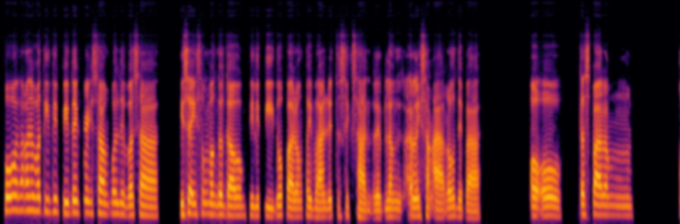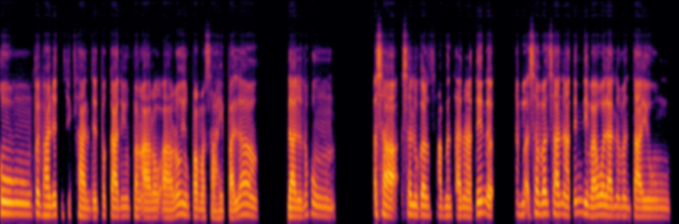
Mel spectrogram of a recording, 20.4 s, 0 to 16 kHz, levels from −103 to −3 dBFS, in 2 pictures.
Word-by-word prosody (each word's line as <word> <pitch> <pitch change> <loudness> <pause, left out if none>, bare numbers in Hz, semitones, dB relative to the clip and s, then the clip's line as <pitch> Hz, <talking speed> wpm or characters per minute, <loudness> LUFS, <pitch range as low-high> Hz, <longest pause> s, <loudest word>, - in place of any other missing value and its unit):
Oo, 225 +2 +5
wala 235 - -2
ka 230 0 +1
ng 225 - 0
matitipid, 210 -4 0
like 195 - +1
for 190 - -6
example 180 -2 +1
'di 175 - -3
ba, 155 - +3
sa 150 -3 +1 0.3
isa 170 - +5
isang 175 +1 -3
manggagawang 155 -3 +2
Pilipino 145 0 -3
parang 130 -3 +1
500 135 -2 0
to - - -11
600 115 -4 -2
lang 130 -1 -2
ang - - +2
isang 140 - -1
araw, 130 +4 +2
'di 135 -3 -4
ba? 110 -2 0 0.7
Oo 145 -1 +2 0.2
ta's 170 -1 +1
parang 155 -3 +1 0.7
kung 175 -3 +1
500 165 -2 +1
to 160 - -25
600 135 -5 -2
magkano 140 -1 0
yung 140 - -9
pang-araw-araw 125 +2 0
yung 160 - -3
pamasahe 120 -3 -2
pa 115 - +2
lang, 160 -1 0 0.5
lalo 135 -1 +5
na 145 - -7
kung, 145 -6 -6 0.6
ah, - - +2
sa, - - +5
sa - - -3
lugar 155 -1 +1
sa 150 0 -9
bansa 145 -1 -2
natin 140 +7 0 0.5
sa - - -7 0.3
sa - - +5
bansa 180 -1 +3
natin 165 +3 -2
'di 175 -3 +1
ba 145 - +4
wala 160 -3 +4
naman 145 -1 -6
tayong 135 -1 -1
150 Hz, 170 wpm, -23 LUFS, 135-170 Hz, 0.7 s, Oo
